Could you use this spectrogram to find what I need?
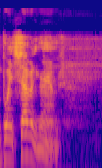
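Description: A marker squeaks softly on paper.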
